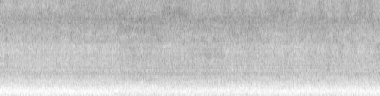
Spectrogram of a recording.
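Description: Hand-held gas torch burning with a loud, steady hissing rush of flame, played over a clay plate to dry a brushed-on coat of black slip.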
